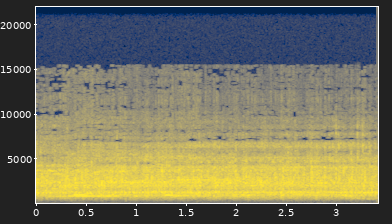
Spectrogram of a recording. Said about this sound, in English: And I think I deserve like a little round of applause. So when editing, Sarah, put a little round of applause right here.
